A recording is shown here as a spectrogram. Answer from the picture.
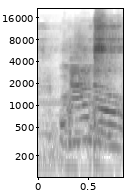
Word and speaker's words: Cano: Cano, can you? Oh, actually, it's Cano, actually. Ah, Sorry. he's not a gentleman. I thought you were asking. Cano.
